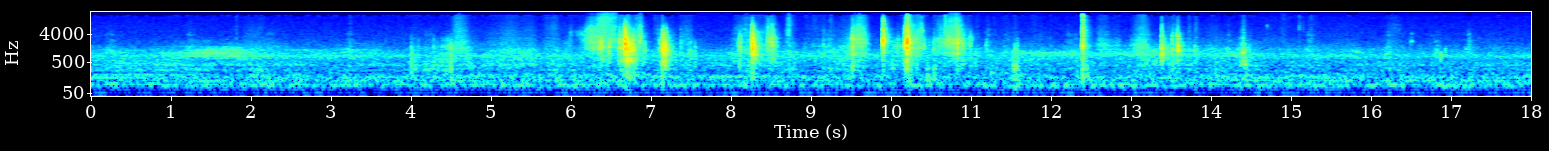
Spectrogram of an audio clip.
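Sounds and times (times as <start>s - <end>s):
rustling of handled things: 4.0s - 11.8s, 12.4s - 15.4s.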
